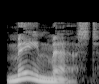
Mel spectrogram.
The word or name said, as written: mainmast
